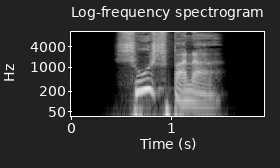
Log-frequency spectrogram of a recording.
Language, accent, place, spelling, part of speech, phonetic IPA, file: German, Germany, Berlin, Schuhspanner, noun, [ˈʃuːˌʃpanɐ], De-Schuhspanner.ogg
- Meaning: shoe tree (to hold or stretch a shoe)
